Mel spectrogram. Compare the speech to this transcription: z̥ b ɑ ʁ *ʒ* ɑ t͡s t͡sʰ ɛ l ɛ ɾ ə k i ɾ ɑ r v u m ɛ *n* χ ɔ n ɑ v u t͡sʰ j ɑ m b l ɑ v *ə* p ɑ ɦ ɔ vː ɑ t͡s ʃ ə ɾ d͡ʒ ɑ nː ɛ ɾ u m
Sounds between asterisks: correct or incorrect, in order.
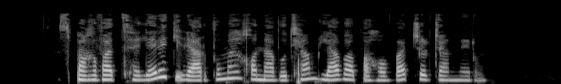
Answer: incorrect, correct, incorrect

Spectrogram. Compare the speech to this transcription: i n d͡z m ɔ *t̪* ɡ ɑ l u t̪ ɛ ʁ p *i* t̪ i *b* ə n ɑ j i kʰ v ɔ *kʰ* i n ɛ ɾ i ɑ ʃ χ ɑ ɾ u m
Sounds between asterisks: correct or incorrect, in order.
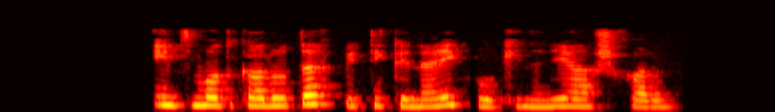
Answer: correct, correct, incorrect, correct

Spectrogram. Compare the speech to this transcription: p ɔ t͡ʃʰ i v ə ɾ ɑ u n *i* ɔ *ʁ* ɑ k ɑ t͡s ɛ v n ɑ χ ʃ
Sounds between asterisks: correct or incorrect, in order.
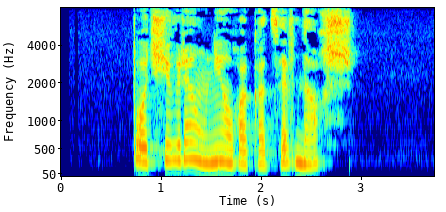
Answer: correct, correct

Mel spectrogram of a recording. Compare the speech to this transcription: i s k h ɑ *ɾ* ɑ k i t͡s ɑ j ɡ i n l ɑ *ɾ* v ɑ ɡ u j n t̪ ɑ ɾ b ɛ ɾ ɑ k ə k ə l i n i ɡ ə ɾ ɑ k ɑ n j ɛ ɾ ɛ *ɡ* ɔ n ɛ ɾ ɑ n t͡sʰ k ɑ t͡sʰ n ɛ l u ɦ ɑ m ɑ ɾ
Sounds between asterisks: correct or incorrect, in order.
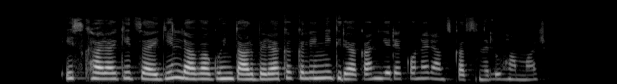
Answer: correct, incorrect, incorrect

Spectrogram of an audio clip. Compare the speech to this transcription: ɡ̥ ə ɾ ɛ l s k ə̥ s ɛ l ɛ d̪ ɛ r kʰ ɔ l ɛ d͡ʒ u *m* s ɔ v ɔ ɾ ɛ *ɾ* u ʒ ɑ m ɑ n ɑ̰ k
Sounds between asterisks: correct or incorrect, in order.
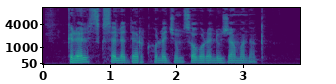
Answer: correct, incorrect

